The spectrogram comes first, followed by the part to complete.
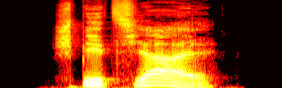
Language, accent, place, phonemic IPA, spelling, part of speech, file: German, Germany, Berlin, /ʃpeˈt͡si̯aːl/, spezial, adjective, De-spezial.ogg
- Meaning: special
